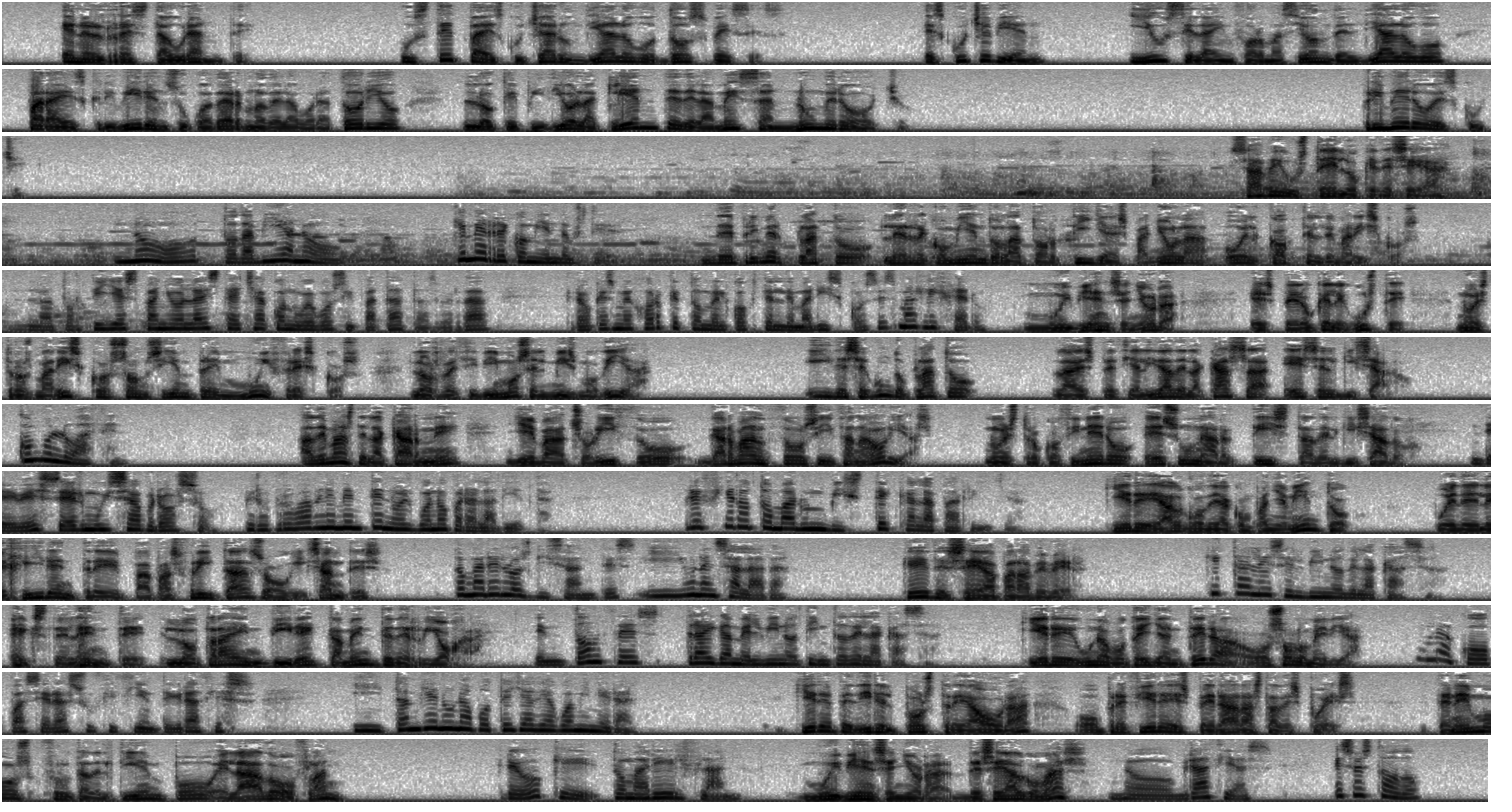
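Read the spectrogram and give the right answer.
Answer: Cóctel de mariscos, bistec a la parrilla con guisantes y ensalada, una copa de vino tinto de la casa, una botella de agua mineral y flan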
